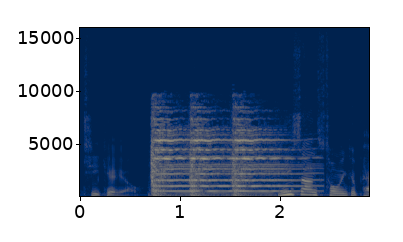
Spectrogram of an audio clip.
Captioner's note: bell clanging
